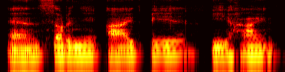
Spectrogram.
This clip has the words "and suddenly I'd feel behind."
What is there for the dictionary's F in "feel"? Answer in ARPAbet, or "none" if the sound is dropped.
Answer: P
